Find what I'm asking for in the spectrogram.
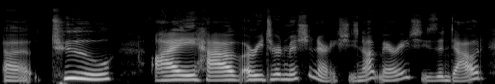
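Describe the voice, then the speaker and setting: A woman in her forties speaks as a podcast guest in a chatty, emphatic way, often restarting her thoughts. Her voice sits at a middle pitch. The recording is dry and close. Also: lively intonation, a little slow, no echo. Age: 40s. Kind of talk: casual conversational interview.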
